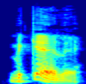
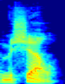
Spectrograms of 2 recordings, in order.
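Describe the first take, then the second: First: The name is said the Italian way. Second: The name is said the English way. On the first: "it's pronounced" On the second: "what looks like the spelling of"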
